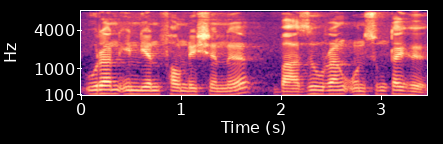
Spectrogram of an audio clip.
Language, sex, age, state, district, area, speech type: Bodo, male, 30-45, Assam, Kokrajhar, urban, read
